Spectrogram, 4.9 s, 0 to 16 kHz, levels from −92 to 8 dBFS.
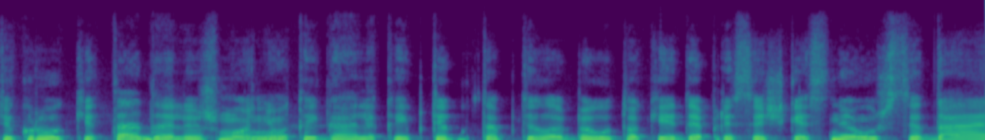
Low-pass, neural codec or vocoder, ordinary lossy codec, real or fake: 14.4 kHz; autoencoder, 48 kHz, 128 numbers a frame, DAC-VAE, trained on Japanese speech; AAC, 96 kbps; fake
